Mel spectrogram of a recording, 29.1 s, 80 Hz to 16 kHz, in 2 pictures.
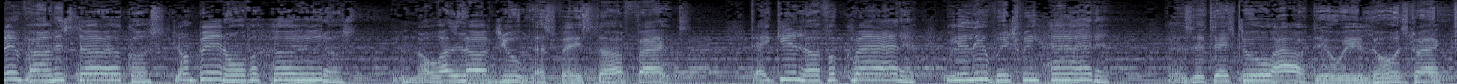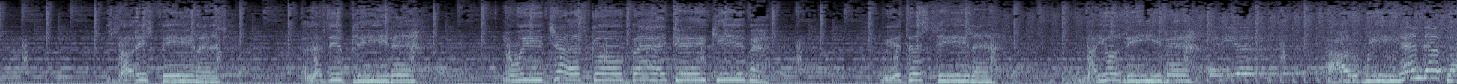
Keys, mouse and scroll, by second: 2.5 click, 3.1 click, 3.5 click, 3.9 middle click, 4.3 middle click, 4.6 middle click, 5.2 middle click, 5.7-6.4 scroll down 2, 6.8 middle click, 8.1-9.2 shift+middle drag, 9.4 middle click, 9.9 middle click, 10.7 shift+middle click, 11.6 middle click, 12.5 middle click, 19.9 w, 20.7 d, 24.5 a, 25.8 a, 27.1 a.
